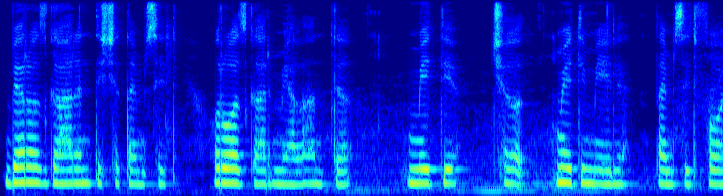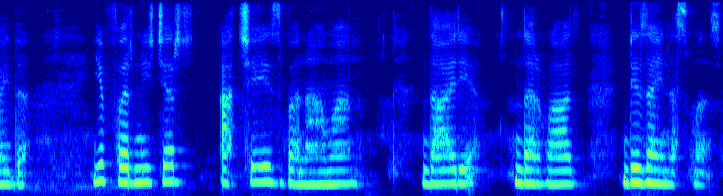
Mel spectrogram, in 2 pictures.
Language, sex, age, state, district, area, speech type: Kashmiri, female, 30-45, Jammu and Kashmir, Pulwama, rural, spontaneous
